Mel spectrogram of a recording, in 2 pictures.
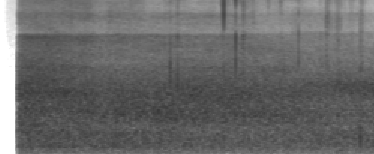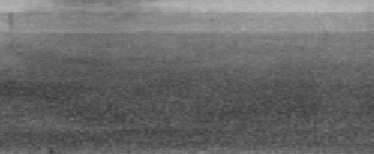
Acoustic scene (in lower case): street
